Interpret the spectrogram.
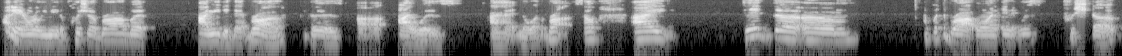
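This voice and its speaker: With a low, slow voice that's fairly bright and a little breathy, a woman vlogger shares a personal story casually. She backtracks often and performs the quoted dialogue, and the recording is rough.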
